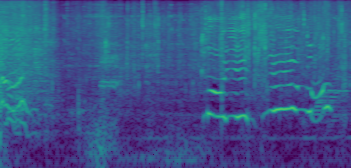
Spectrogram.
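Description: A soft wet splat as something lands in a frosted cake, then voices crying out in dismay, ending in one long drawn-out cry.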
